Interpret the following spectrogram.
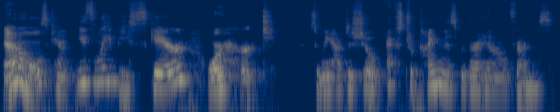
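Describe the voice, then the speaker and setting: Reading to toddlers at storytime, a woman librarian speaks a little slowly with a fairly high pitch. Her simple, child-directed delivery mixes in questions and playful touches like animal sounds.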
